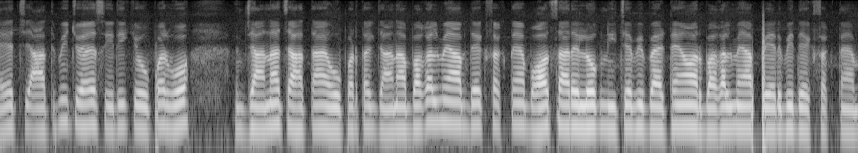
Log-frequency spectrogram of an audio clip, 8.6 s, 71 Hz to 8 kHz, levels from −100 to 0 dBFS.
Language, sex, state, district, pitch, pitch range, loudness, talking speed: Hindi, male, Delhi, New Delhi, 155 Hz, 145-160 Hz, -18 LUFS, 230 wpm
